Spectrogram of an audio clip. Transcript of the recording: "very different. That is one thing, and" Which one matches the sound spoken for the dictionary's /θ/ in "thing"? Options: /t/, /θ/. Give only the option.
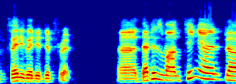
/t/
